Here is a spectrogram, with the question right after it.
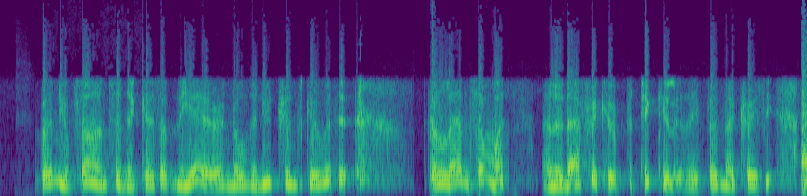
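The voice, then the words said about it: Zimbabwean accent. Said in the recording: “I'm Zimbabwean, as you probably got from my accent. Sorry, Zimbabwean Canadian.”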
